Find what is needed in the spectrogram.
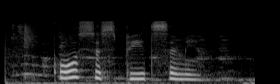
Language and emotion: Russian, neutral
